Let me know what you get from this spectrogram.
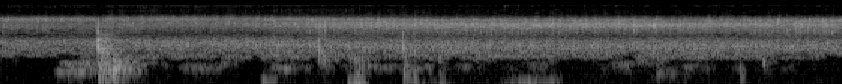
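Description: Liver pieces sizzling steadily as they fry in masala in an aluminium pan, with one sharp tap a little over half a second in.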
